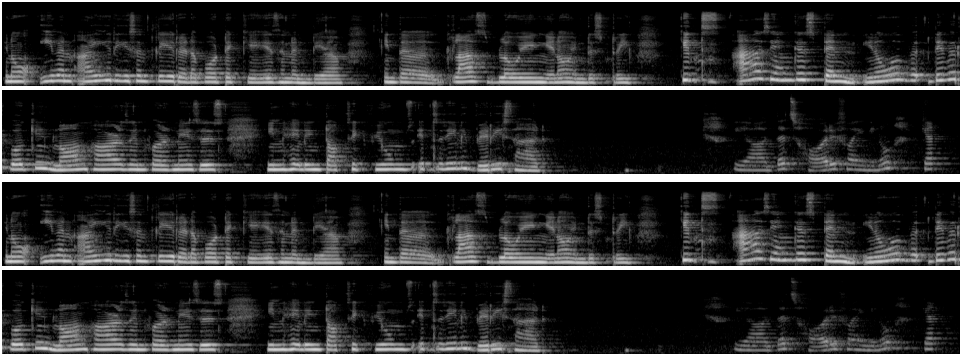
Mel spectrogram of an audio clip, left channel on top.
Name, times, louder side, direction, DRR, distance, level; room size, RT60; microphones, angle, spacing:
voice 1, 0.0-6.5 6.8-15.0, right 1 dB, ahead, 10 dB, 0.3 m, -20 dB
voice 2, 16.6-18.9, left 2 dB, 85° left, 9 dB, 0.8 m, -37 dB
11.5 x 7.2 x 3.2 m, 0.66 s
head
